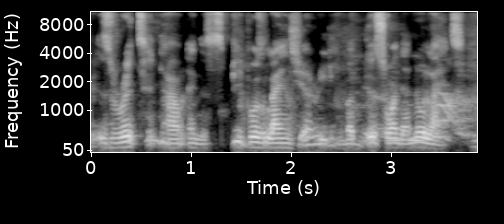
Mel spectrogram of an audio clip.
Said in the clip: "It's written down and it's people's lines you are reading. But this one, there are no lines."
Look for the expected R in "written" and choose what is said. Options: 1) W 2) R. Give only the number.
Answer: 2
